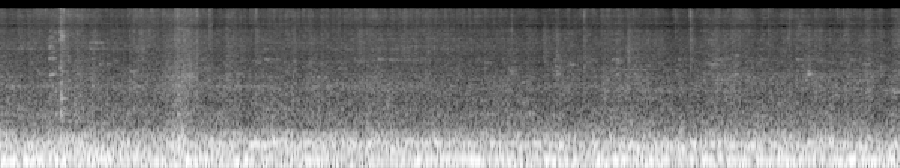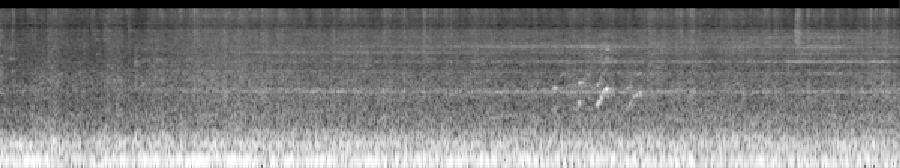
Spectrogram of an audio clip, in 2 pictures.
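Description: Caltrain Gallery passenger coach rolling at speed, heard from inside: a steady, loud low rumble of wheels on the rails and the car body, with a few faint clicks.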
